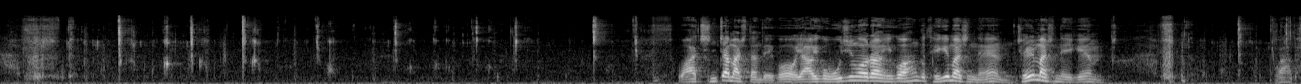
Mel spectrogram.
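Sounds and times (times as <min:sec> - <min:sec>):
wet mouth chewing: 0:00.3 - 0:06.6, 0:11.1 - 0:13.0.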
